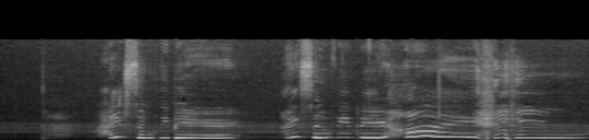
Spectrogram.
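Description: A baby coos and squeals happily close by.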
